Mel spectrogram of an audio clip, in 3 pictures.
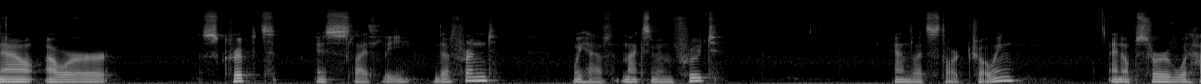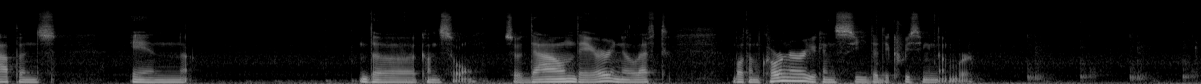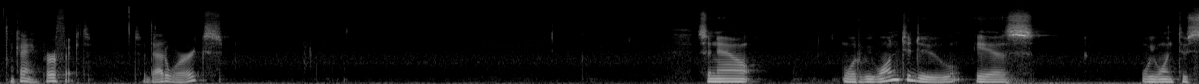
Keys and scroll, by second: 14.7-17.8 typing, 20.4-25.0 typing, 25.0 Escape, 25.4 Escape.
